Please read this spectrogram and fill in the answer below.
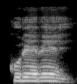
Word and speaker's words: currere: Select the correct meaning of the Latin word currere. You know that very well. Currere. Currere. This is how you have to pronounce this word.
